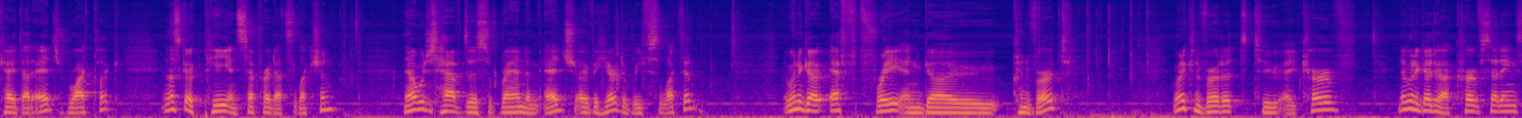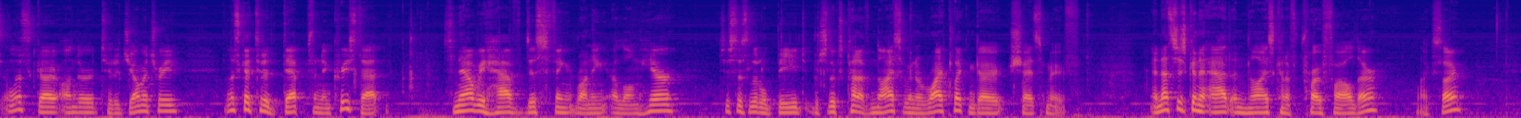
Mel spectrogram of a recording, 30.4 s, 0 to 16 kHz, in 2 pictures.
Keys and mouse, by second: 0.9-3.9 middle drag, 1.8 p, 3.4 Tab, 3.9 click, 4.8-14.3 middle drag, 5.3 g, 8.4 F3, 14.3 click, 14.4-16.3 middle drag, 16.3-26.2 drag, 18.9 z, 24.5-28.2 middle drag, 24.5-26.2 right drag, 25.9 alt+a.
